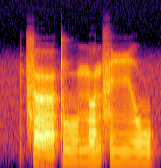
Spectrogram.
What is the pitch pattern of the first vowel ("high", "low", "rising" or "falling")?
low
